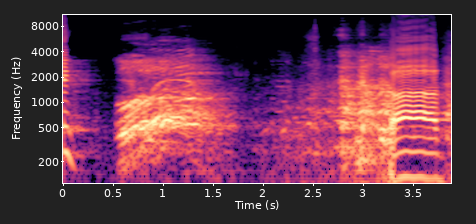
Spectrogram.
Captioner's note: crowd cheers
